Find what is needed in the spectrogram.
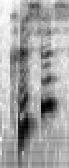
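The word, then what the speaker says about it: kris: a chrs a chrysus Chris's yes they're like zigzag knives oh okay it's it's I'll put I'll type what it's spell it's pronounced Chris like our friends Chris Chris Chris if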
